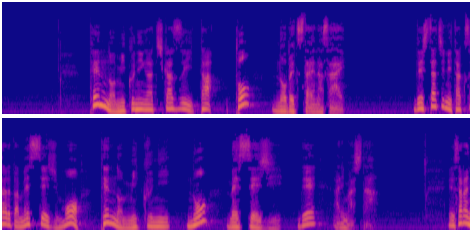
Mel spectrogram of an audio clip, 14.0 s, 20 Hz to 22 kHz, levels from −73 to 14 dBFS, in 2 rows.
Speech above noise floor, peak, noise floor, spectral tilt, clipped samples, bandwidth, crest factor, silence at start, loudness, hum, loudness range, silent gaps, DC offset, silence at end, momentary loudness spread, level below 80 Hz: 35 dB; -8 dBFS; -59 dBFS; -5.5 dB/octave; under 0.1%; 15 kHz; 18 dB; 1.3 s; -26 LUFS; 50 Hz at -55 dBFS; 4 LU; none; under 0.1%; 0 s; 12 LU; -52 dBFS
